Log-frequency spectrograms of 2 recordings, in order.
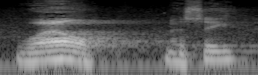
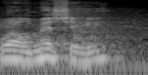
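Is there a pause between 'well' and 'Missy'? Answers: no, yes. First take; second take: yes; no. First: The phrase is broken up with a pause. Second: The phrase runs together without a pause. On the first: "chop things, the sentence up" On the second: "Instead of saying it"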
